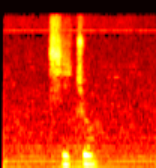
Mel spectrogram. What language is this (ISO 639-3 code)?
ajg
